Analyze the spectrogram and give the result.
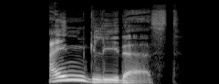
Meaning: second-person singular present of eingliedern
- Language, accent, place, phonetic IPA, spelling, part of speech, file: German, Germany, Berlin, [ˈaɪ̯nˌɡliːdɐst], eingliederst, verb, De-eingliederst.ogg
